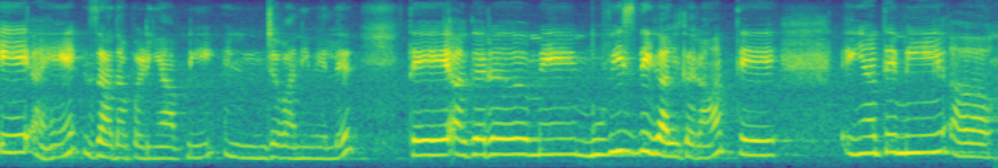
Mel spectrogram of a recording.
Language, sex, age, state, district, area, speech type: Dogri, female, 30-45, Jammu and Kashmir, Jammu, urban, spontaneous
